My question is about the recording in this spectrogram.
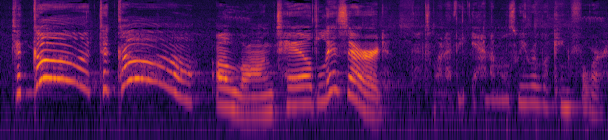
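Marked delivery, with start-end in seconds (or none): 1.0-1.9 high chirped taka; high squeaky lizard chirp; lizard call. A narrator's reading. 4.2-6.1 quick hushed whisper; whispered aside. Real, not acted. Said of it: "aside to children".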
